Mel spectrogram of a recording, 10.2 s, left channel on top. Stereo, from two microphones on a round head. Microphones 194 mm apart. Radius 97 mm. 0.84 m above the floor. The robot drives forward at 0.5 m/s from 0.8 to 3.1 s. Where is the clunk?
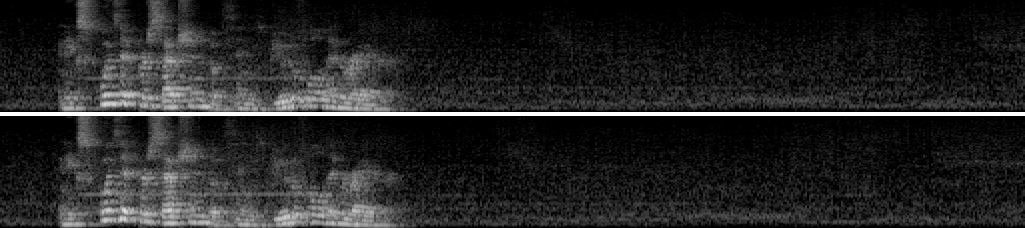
I don't hear a clunk.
